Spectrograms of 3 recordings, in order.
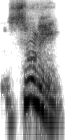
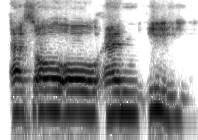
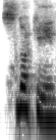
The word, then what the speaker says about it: Suni: She's a black woman, and her name's Suni, Sooneie, and I was pronouncing it Snooky the first 2 or 3 times I said it. She said, "Can you say my name right?" And I had to look at it closer. For some reason, in my mind, it was coming out Snooky instead of Suni.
